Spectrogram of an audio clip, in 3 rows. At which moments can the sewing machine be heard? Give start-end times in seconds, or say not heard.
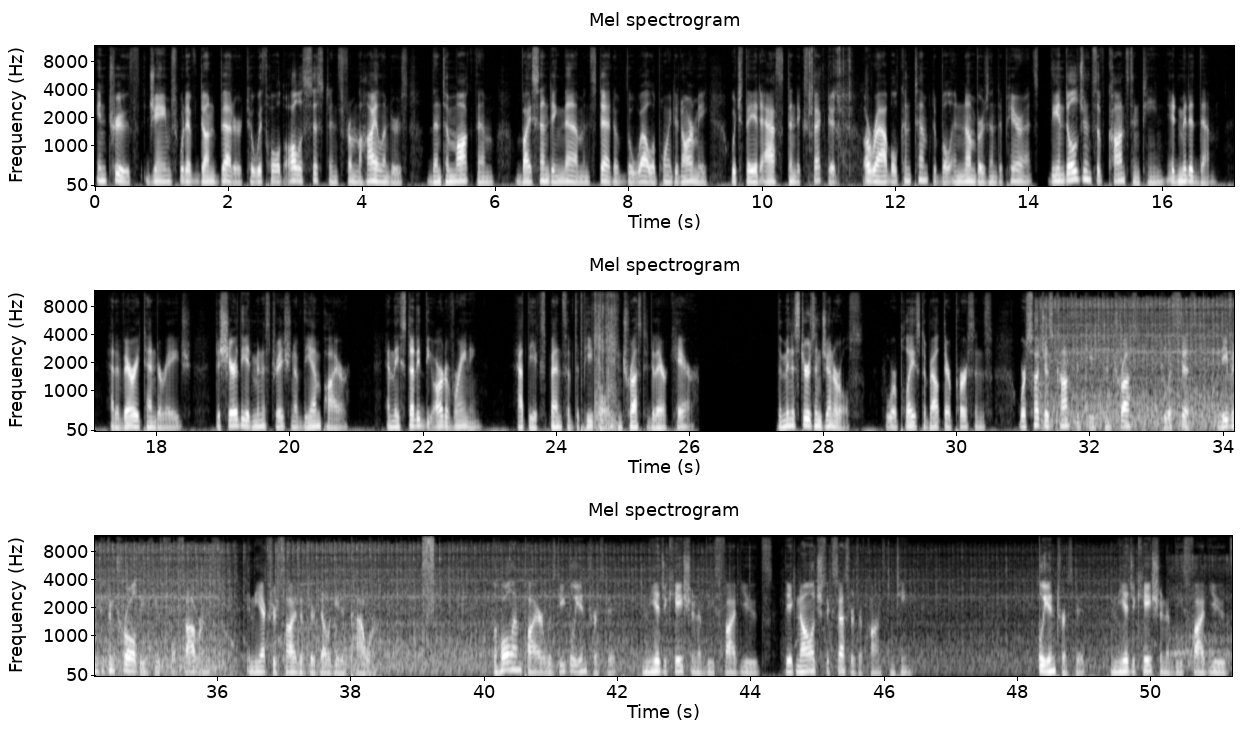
31.1-51.2.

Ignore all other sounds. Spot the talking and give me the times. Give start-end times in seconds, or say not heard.
0.0-26.1, 27.3-38.5, 40.1-46.5, 48.3-51.1.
